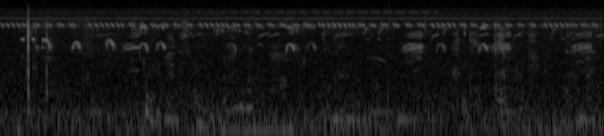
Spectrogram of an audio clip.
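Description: Faint birds calling in short, arched whistled notes, in irregular clusters of two or three, over a steady fast insect trill.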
